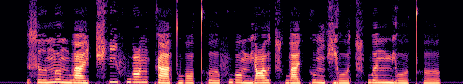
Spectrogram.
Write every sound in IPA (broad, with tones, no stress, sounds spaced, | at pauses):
s ɹ̩˨˦ n̪ ɤ˥˨ n̪ w a˨˩ ɪ̯ t͡ɕʰ i˦ f w ɑ˦ ŋ k ä˨˩ t̪ w ɔ˨˦ t̪ʰ ɤ˨˦ f w ɔ˥˨ m j ɑ˦ ʊ̯ t͡sʰ w a˨˦ ɪ̯ k ʊ˥˨ ŋ ɕ j o˨˩ ʊ̯ t͡sʰ w ə˦ n m j o˨˩ ʊ̯ t̪ʰ ɤ˨˦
